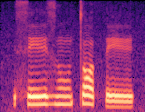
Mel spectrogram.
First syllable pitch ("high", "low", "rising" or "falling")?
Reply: high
